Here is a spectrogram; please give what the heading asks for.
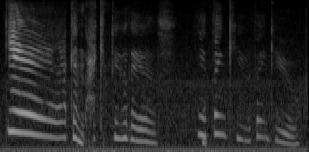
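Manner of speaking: put-on high, hopeful child voice; encouraged little girl. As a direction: find a small brave smile in it. Madeline encouraged by the party.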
